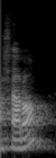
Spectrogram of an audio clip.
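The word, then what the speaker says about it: عشرة: আশারা শব্দের অর্থ হচ্ছে 10, এটি আমরা উচ্চারণ এখানে লিখেছি এভাবে আশারা।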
